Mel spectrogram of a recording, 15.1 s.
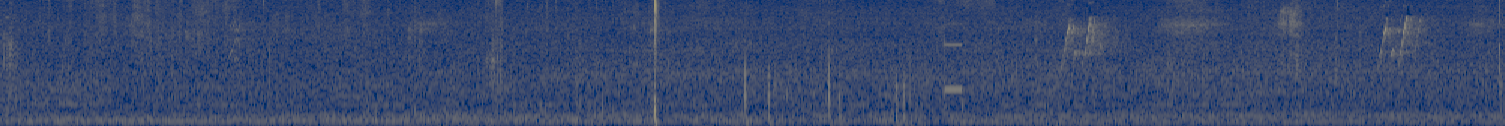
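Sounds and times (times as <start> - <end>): short beep: 9.4 - 9.7
birds chirping: 10.6 - 11.2, 13.6 - 14.4.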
